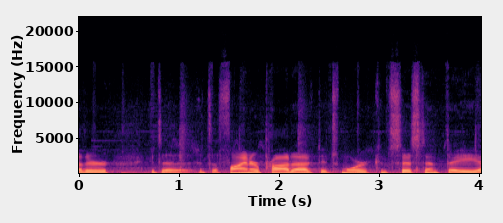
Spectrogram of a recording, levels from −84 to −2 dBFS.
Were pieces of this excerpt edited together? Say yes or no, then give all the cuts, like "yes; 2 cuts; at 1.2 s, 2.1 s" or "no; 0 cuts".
no; 0 cuts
